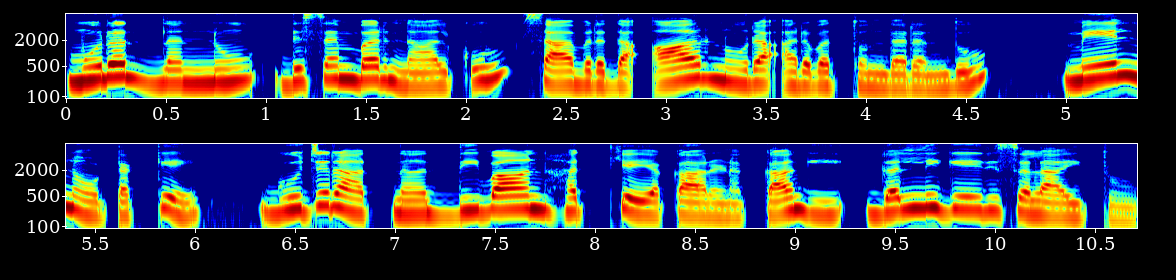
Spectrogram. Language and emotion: Kannada, neutral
